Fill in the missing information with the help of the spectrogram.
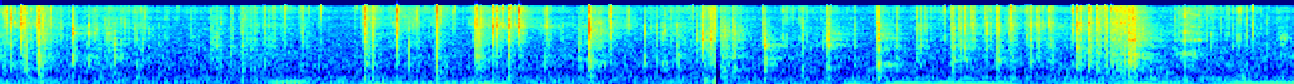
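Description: A utility knife blade shaves long strips off the edge of a solid olive green bar of soap held in the hand. The shaving makes a series of short, crisp, bright scraping and crackling bursts over a faint low hum. Each stroke cuts off sharply with almost no ring.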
